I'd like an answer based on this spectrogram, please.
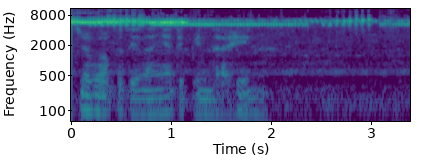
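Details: Captive male crickets housed with one female to encourage singing; a thin, shrill high trill continues beneath a man talking for the first two seconds, then fades quieter.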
